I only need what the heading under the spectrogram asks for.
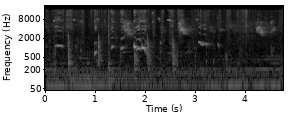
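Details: Six-week-old Pitbull cross Jack Russell terrier puppies giving a few sparse, thin whimpers and short squeaks with pauses between, over a low steady hum indoors.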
